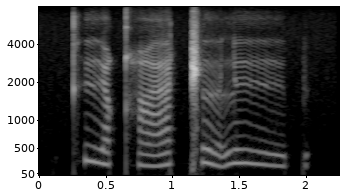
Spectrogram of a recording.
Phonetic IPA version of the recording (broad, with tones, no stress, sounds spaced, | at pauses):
kʰ ʉ˥˩ qʰ a˨˩˦ ǁ ɵ˥˩ l ʉː˥˩ p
